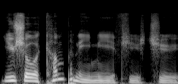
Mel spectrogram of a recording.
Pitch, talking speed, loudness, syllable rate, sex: 125 Hz, 235 wpm, -17 LUFS, 6.3 syllables/s, male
